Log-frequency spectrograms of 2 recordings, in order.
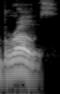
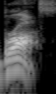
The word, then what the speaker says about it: Bros: but it's actually pronounced broth like let's say you're gonna go shopping at ross just put a b in front of it broth yep that's what that's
